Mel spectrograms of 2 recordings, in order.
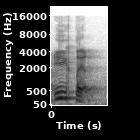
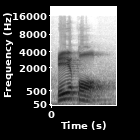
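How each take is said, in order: First: Ite with a light, thin t; the wrong thin way. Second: Ito with a thick, dark t; heavy ito. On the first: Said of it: "Bukan ite". (ite dibaca tipis) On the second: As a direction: say ito full, not thin. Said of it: "Tapi ito". (ito dibaca tebal) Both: Shown as a demonstration.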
